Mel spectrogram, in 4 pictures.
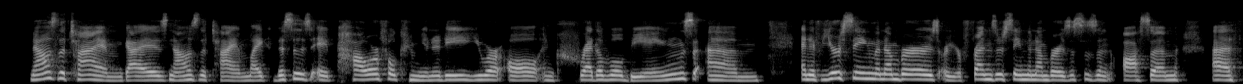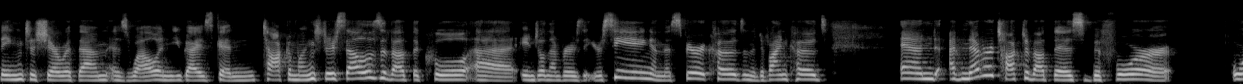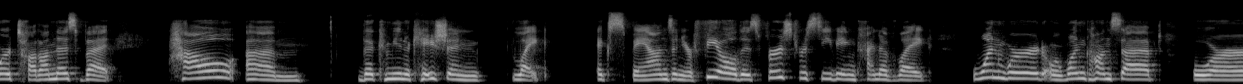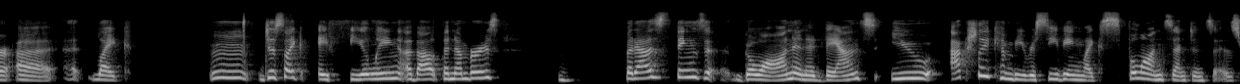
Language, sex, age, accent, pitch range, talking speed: English, female, 30-49, American, 200-250 Hz, 150 wpm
